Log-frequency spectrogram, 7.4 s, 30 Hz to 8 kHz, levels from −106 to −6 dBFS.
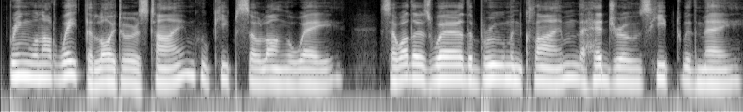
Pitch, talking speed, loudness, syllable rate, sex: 145 Hz, 195 wpm, -17 LUFS, 4.4 syllables/s, male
